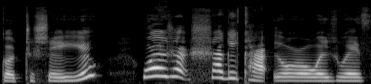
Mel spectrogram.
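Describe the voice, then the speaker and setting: A woman's growling, put-on character voice at a fairly low pitch and a moderate pace, in a very clean recording with a silent background and a dry, close sound with no echo. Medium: read story. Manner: menacing, contemptuous.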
